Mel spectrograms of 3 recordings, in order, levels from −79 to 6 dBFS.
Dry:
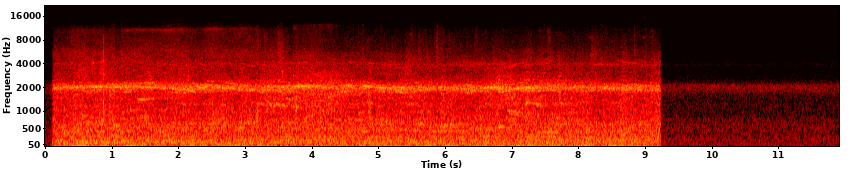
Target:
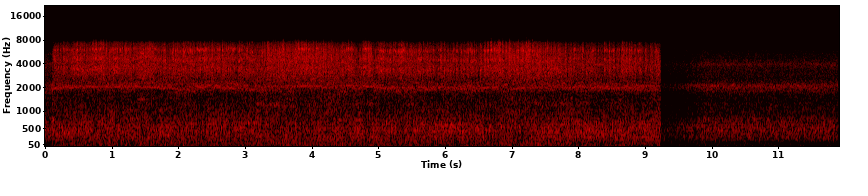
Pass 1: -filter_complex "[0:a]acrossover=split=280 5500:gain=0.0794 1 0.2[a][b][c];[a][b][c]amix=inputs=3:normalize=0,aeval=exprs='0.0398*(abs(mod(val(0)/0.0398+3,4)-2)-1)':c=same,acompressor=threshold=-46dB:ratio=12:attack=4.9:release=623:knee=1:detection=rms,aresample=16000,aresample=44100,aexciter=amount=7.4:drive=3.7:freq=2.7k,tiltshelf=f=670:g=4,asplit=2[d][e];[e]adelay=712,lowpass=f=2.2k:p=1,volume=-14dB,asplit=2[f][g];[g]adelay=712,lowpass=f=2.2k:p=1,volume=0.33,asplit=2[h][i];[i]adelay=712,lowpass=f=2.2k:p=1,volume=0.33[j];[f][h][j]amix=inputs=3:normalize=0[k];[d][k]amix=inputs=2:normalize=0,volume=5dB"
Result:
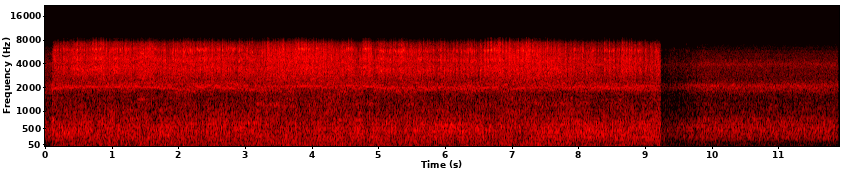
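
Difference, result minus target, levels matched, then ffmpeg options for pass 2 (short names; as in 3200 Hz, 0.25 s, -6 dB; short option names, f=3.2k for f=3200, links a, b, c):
compressor: peak gain reduction -9 dB
-filter_complex "[0:a]acrossover=split=280 5500:gain=0.0794 1 0.2[a][b][c];[a][b][c]amix=inputs=3:normalize=0,aeval=exprs='0.0398*(abs(mod(val(0)/0.0398+3,4)-2)-1)':c=same,acompressor=threshold=-56dB:ratio=12:attack=4.9:release=623:knee=1:detection=rms,aresample=16000,aresample=44100,aexciter=amount=7.4:drive=3.7:freq=2.7k,tiltshelf=f=670:g=4,asplit=2[d][e];[e]adelay=712,lowpass=f=2.2k:p=1,volume=-14dB,asplit=2[f][g];[g]adelay=712,lowpass=f=2.2k:p=1,volume=0.33,asplit=2[h][i];[i]adelay=712,lowpass=f=2.2k:p=1,volume=0.33[j];[f][h][j]amix=inputs=3:normalize=0[k];[d][k]amix=inputs=2:normalize=0,volume=5dB"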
